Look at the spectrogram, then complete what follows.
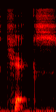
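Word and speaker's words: Qix: I pronounced it Quicks, but I think it's Kicks. Yeah, Kick, because there's no U, so I'd have to say phonetically it's Kicks.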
